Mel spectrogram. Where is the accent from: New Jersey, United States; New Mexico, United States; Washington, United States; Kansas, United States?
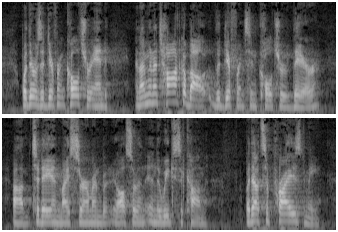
Washington, United States; Spokane; You know, I grew up in Spokane, Washington, and I lived pretty much in the same house, as far as my memory is concerned. I lived there since I was like 4 or 5.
